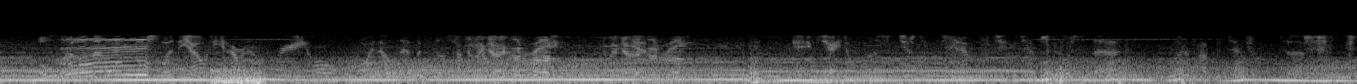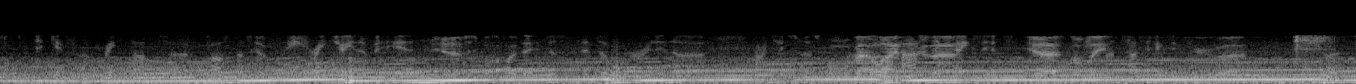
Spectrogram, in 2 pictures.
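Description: Audi and Honda touring cars race at Sonoma, steady high engine drone with pitch sweeping as they brake and accelerate through corners, heard under continuous commentary.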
